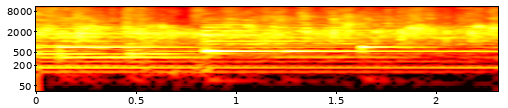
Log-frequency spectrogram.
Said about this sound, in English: If you're looking forward to what God wants to do, would you give him one more hand clap of praise tonight in Jesus' name?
